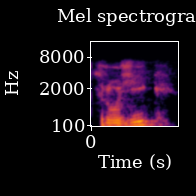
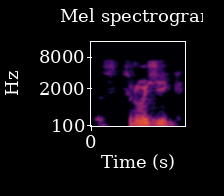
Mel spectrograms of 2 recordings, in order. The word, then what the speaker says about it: Struzik: In Poland it's Struzik, in German it's spelled Struzik. In the polish seminars all people say to me original Struzik.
